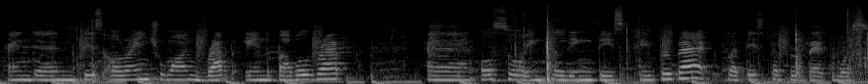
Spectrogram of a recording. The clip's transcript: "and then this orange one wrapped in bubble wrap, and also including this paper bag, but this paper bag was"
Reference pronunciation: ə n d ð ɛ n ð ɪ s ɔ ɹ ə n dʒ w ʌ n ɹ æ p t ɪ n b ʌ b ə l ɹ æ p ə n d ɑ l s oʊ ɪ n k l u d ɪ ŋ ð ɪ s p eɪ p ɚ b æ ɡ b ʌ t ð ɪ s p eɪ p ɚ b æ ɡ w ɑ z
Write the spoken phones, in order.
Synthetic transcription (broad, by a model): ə n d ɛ n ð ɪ s ɔ ɹ ə n dʒ w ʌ n ɹ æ p ɪ n b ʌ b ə l ɹ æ p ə n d ɑ l s oʊ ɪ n k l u d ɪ ŋ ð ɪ s p eɪ p ɚ b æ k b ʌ t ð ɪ s p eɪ p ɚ b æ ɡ w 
